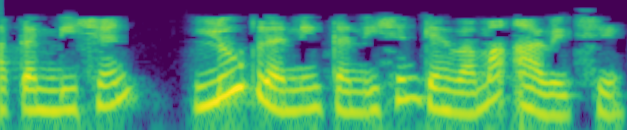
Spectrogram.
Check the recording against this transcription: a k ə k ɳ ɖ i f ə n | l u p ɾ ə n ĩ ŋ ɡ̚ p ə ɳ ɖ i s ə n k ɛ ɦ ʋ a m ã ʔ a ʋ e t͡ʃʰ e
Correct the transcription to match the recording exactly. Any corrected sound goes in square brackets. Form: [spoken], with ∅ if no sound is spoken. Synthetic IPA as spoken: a k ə [∅] ɳ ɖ i [ʃ] ə n | l u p ɾ ə n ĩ ŋ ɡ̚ [k] ə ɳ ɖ i [ʃ] ə n k ɛ ɦ ʋ a m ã ʔ a ʋ e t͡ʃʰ e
